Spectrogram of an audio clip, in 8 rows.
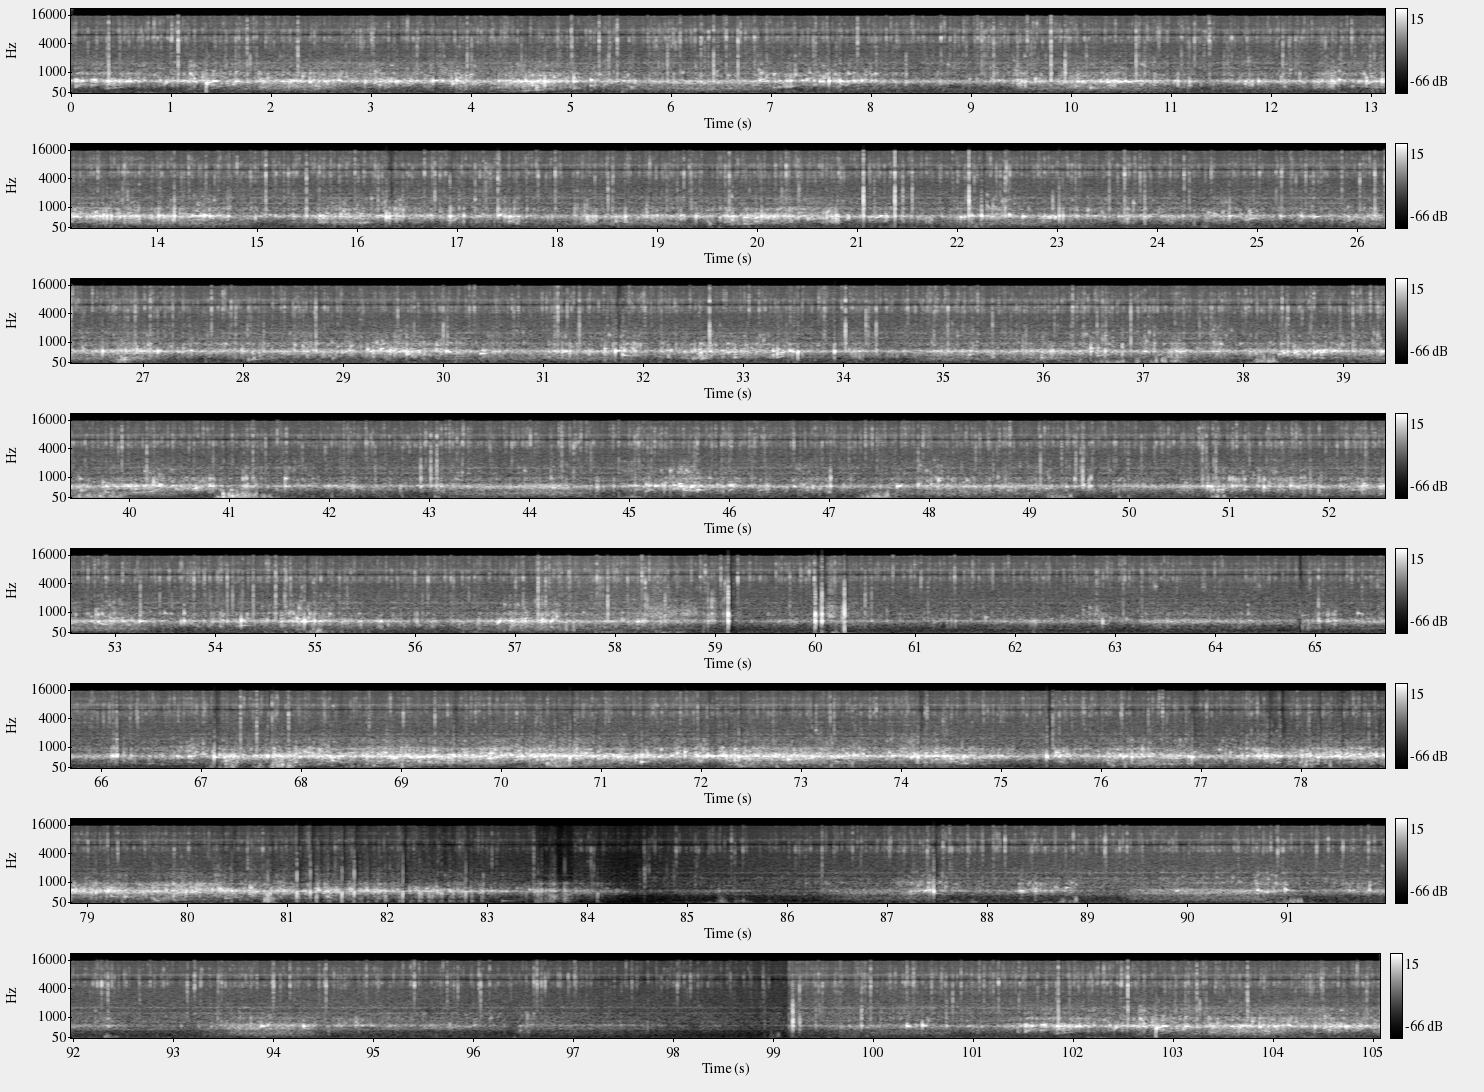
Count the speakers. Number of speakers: zero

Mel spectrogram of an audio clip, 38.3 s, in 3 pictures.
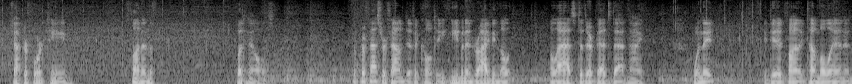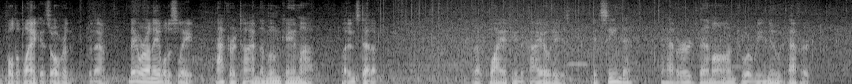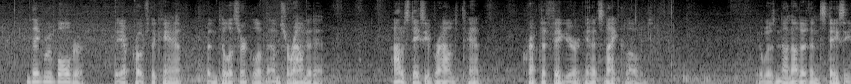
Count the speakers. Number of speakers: one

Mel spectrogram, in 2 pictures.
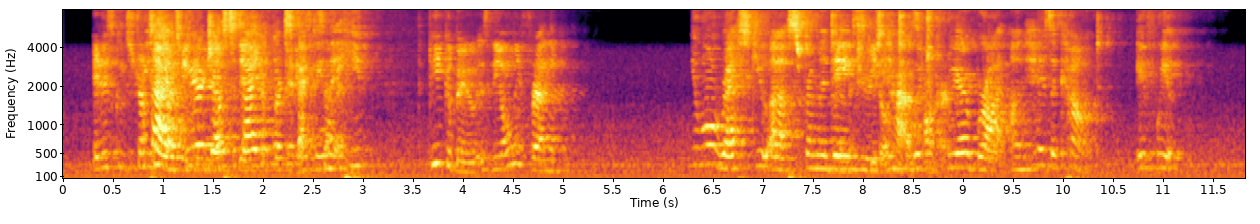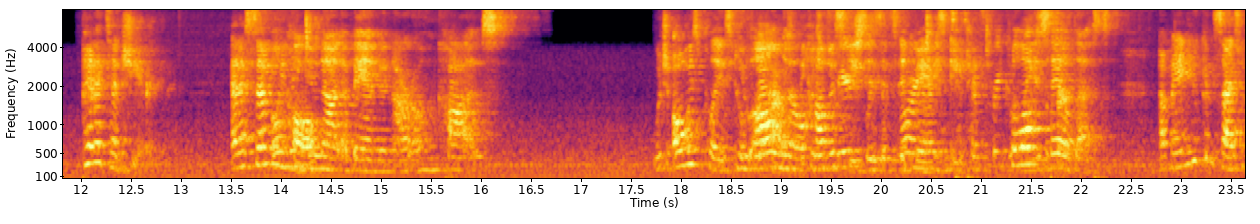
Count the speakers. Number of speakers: two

